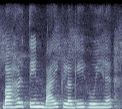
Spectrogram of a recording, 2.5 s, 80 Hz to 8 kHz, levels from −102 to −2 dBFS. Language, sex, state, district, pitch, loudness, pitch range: Hindi, female, West Bengal, Alipurduar, 250 Hz, -17 LUFS, 240-270 Hz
